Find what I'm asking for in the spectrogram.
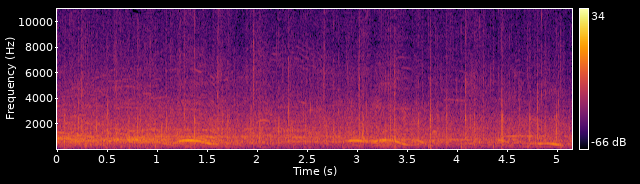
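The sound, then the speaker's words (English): A church audience claps along during a service, an irregular patter of many hands at a moderate level while a voice speaks over it. “Come on, give him a big hand clap. He wants to hear from us tonight. Come on, buddy, clap your hand.”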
